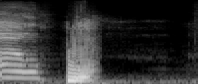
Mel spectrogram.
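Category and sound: sound effect, fart noise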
